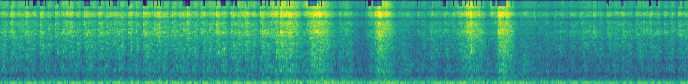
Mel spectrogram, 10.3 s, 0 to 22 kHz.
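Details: 1969 Pontiac GTO barn find with a 400ci V8 and a TH400 that needs rebuilding: deep, even V8 rumble rising cleanly with throttle blips and no knock or miss. The engine runs healthy.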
